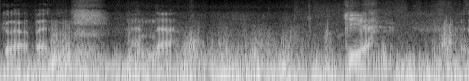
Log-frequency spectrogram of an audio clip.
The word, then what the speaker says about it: Gigha: And Gigha, it's pronounced G-I-G-H-A.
